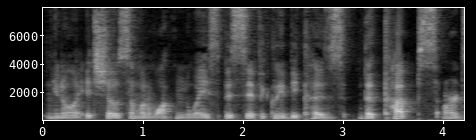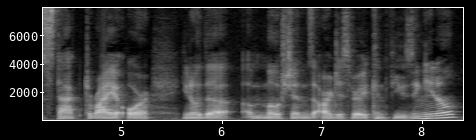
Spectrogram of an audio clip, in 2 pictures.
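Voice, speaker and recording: A man's voice: lowish voice, fairly even intonation, normal speed, hardly any pauses. A man giving a casual tarot reading, rambling with lots of fillers, his voice sniffly and nasal. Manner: chatty, rambling, heavy on fillers. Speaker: tarot reader.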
